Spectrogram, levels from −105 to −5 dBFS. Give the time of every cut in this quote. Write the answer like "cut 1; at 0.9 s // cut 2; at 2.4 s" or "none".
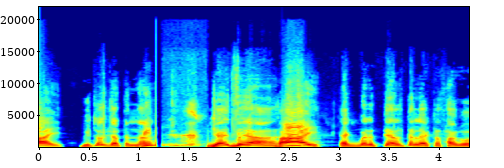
cut 1; at 1.1 s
